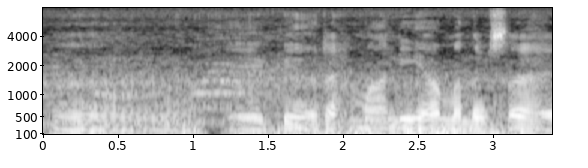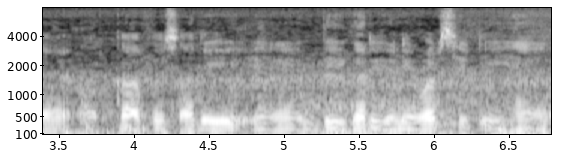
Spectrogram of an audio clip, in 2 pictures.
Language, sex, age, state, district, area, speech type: Urdu, male, 18-30, Uttar Pradesh, Gautam Buddha Nagar, rural, spontaneous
